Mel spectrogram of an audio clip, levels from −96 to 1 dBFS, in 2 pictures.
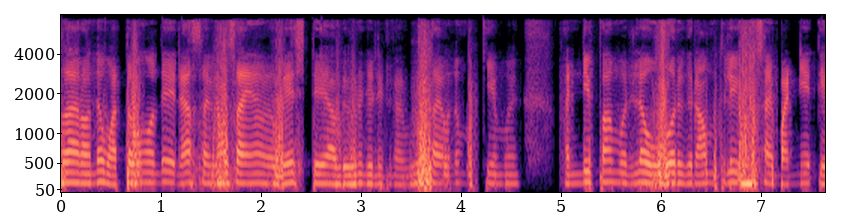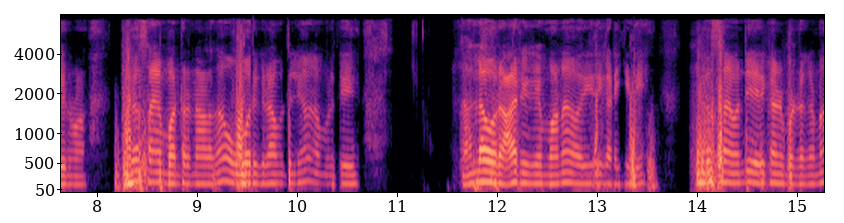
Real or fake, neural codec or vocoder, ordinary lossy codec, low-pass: real; none; AAC, 32 kbps; 7.2 kHz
